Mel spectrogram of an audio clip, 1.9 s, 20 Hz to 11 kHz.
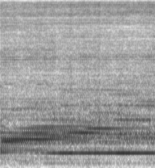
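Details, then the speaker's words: Woodturning lathe turning a small goblet from under 2 inches of wood with a carbide chisel presented flat to remove wood: a steady buzzing hum at two fixed pitches rides over the cut for two seconds; tool chatter vibration from the flat presentation. "Right now you can hear that. Can you hear that? That vibration."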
